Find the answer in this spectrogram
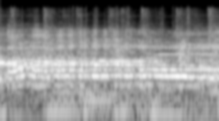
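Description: Live acoustic rock band playing: a singer holds one long note on "de" over strummed guitar and a bass line.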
